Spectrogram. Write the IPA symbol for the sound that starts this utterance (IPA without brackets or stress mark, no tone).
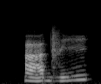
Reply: a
